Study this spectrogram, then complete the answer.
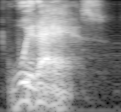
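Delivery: punched out loud for effect; loud emphasis. Real, not acted. To viewers about Atlanta women, loud emphatic. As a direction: hit "With ass" hard and loud. Stressing the point twice, loud then whispered.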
